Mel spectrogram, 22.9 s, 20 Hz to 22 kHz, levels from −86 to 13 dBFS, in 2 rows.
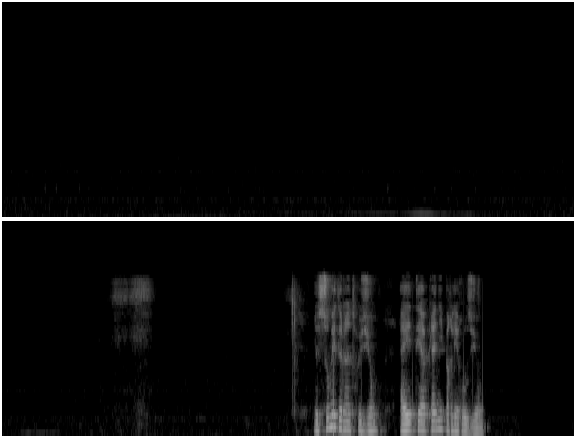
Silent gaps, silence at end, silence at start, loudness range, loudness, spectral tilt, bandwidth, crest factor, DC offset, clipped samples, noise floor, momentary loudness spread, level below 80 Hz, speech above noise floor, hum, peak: none; 1.8 s; 13.7 s; 23 LU; -31 LUFS; -5 dB/octave; 8.2 kHz; 26 dB; under 0.1%; under 0.1%; -80 dBFS; 20 LU; -68 dBFS; 49 dB; none; -14 dBFS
